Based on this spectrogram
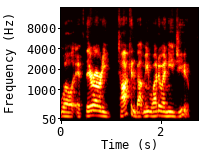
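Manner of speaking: normal talking voice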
